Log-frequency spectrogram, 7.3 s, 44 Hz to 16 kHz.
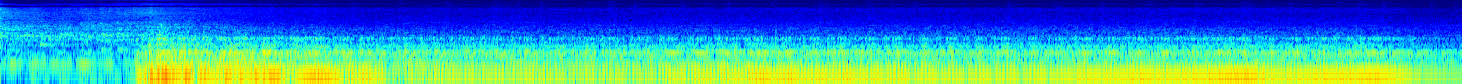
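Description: A 2016 Ford Mustang S550's engine starts up on the exhaust it had before the Roush axle-back was fitted. After a brief crank it catches under a second in and flares loudly for about a second, then settles into a steady deep idle.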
